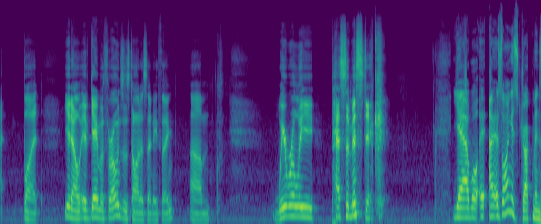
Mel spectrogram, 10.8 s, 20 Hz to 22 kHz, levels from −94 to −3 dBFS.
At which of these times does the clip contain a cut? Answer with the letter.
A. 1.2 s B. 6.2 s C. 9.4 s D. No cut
D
